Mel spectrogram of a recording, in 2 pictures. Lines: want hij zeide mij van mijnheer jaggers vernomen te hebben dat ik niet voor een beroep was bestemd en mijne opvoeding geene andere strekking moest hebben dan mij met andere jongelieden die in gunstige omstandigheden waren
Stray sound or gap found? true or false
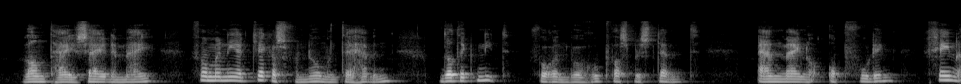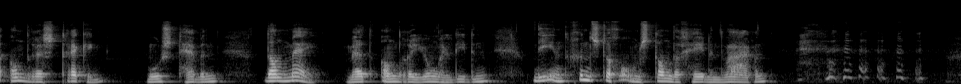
true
